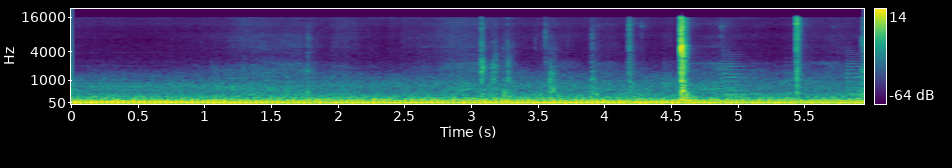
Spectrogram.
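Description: Toyota car engine idling, heard from inside the cabin as a low, steady rumble. A few sharp clicks come in the second half, the loudest about four and a half seconds in.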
